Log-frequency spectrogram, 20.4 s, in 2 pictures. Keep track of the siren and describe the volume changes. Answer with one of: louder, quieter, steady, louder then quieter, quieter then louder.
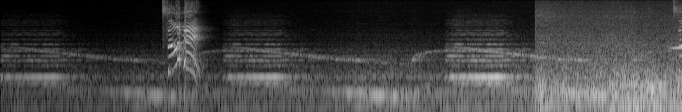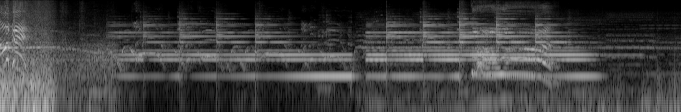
louder then quieter.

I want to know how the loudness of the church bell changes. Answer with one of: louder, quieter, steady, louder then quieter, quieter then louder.
louder.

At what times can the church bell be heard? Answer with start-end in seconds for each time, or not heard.
11.8-19.2.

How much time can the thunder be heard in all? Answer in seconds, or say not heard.
3 s.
